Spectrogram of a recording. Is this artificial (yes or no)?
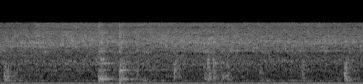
yes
